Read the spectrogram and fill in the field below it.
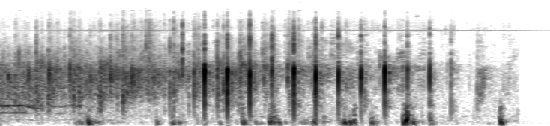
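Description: Applause from an audience at a student policy forum: scattered hand claps that build into sharper individual slaps, then thin out to a few last claps before stopping, fairly faint and without voices.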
